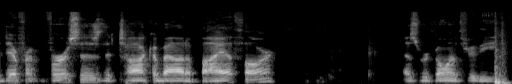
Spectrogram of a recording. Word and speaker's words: Abiathar: Abiar. Okay. So, I did not have the pronunciation of that correct.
